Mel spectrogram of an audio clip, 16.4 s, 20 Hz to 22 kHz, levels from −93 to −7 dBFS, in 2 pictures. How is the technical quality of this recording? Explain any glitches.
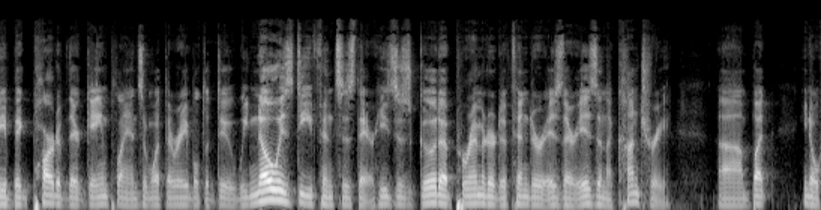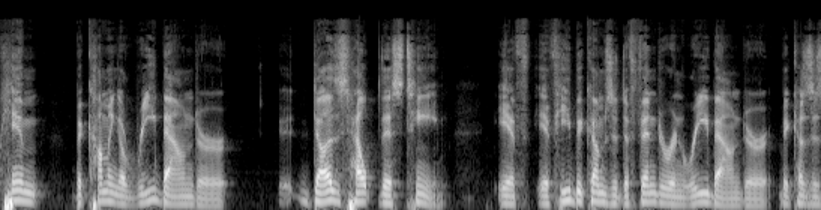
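No technical glitches can be heard anywhere in the recording. The speech runs on without any interruption or disturbance to the sound.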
